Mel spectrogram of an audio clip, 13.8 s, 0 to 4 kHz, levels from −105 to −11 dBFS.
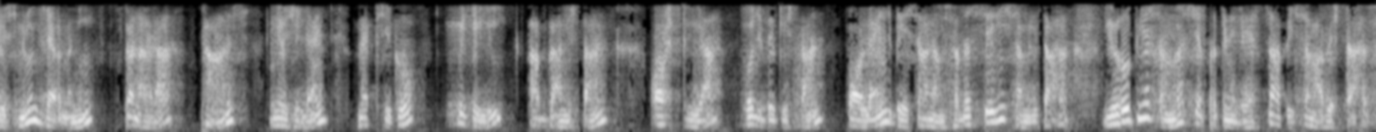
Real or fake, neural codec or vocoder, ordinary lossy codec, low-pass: fake; codec, 16 kHz, 2 kbps, FreqCodec, smaller model; AAC, 16 kbps; 3.6 kHz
